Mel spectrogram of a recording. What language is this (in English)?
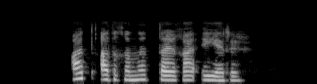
Bashkir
